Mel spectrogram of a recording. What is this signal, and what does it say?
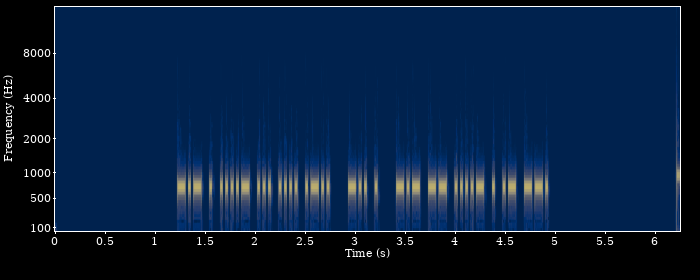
Morse code, heard as a keyed tone, about 43 wpm, 700 Hz. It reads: KE4SHL DE KM4EAG
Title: USA Callsign DE Callsign - 6 Characters - 45wpm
